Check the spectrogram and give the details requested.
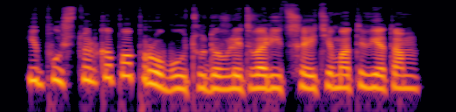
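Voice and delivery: plain

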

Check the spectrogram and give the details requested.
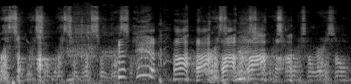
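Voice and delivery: high, giggling imitation of rustling noises. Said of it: "What does that sound like?".

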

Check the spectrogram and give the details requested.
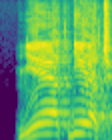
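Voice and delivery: snide mocking tone. The witcher's companion urges the old woman to keep reading, snide protest. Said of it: "запротестовал Лютик, ехидно ухмыльнувшись".

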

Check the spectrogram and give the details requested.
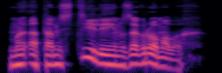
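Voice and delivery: ordinary delivery

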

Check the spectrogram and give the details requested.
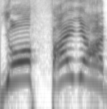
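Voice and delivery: bad, cheesy put-on American accent, very high and shrill. Retelling how a soap character fires someone: cheesy bad American accent. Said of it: "really cheesy, bad American accent".

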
